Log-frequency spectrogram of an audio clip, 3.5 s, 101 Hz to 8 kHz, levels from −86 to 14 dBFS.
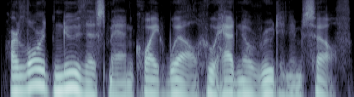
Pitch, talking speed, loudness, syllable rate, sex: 105 Hz, 220 wpm, -14 LUFS, 4.4 syllables/s, male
